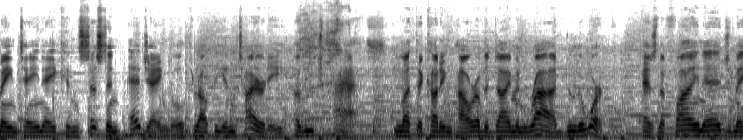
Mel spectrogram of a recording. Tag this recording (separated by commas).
Music, Speech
